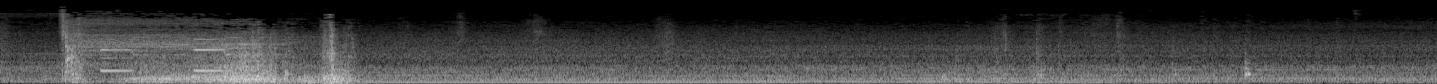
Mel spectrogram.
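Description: Train door chime sounding twice and the doors sliding shut with a knock, then the commuter train's steady low running hum as it starts to pull out of the station.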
